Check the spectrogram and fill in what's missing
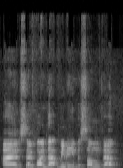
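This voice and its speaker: A man's voice: medium pitch, steady tone, measured pace. A man chatting casually as he leads a panel review. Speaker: drag queen reviewer leading the panel. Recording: echoey room, distant mic, music behind.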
